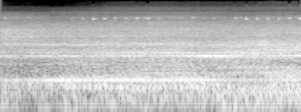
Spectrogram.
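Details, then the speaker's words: Toyota Supra at warm idle after a cooling-system rebuild with a new water pump, thermostat and coolant. Fans on, heater blowing hot. Smooth, even idle with no ticking or misfire. A few small leaks are still to be checked. "the car is up to temperature they tap them niether so many thermostats working on like last time fans on heart everything's blowing hot inside the car for the most part there's not many leaks there are a couple"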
